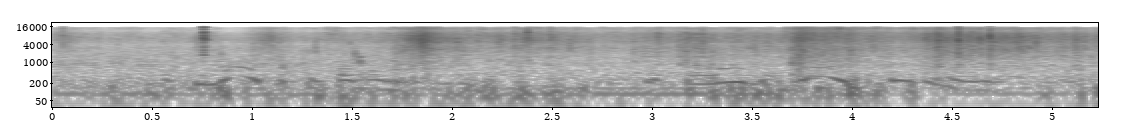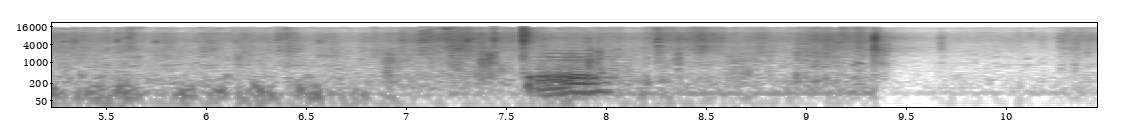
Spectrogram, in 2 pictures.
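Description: A horse's hooves thud and rustle through undergrowth.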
